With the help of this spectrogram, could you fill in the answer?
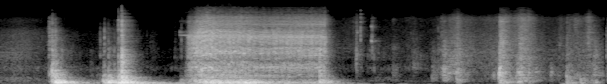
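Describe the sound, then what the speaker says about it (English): A power drill turning bolts whirs in short bursts, then runs steadily for about a second, followed by clunks and small rattles of metal parts nearby. "allow you to use your impact or drill to turn these"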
